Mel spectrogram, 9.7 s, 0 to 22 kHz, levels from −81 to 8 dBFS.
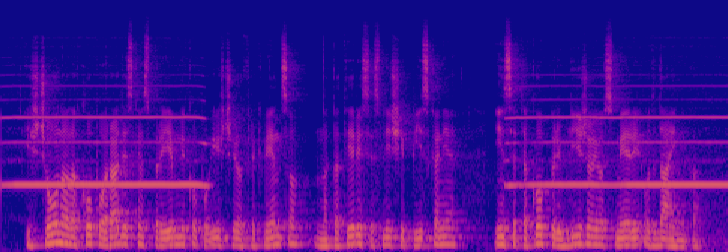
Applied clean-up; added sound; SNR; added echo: none; Wind instrument, woodwind instrument; 6 dB; none.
